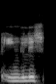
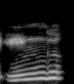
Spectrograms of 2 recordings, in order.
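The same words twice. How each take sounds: First: ENGLISH run together as one piece; wrong pronunciation. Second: ENGLISH split as ING-glish; correct pronunciation. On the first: Teacher shows English to avoid, run together. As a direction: say ENGLISH without splitting it. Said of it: "not English". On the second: Teacher corrects English, split after ING. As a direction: ring out ING, pause, then GLISH in ENGLISH. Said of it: "E N sounds as ing". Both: Shown as a demonstration.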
